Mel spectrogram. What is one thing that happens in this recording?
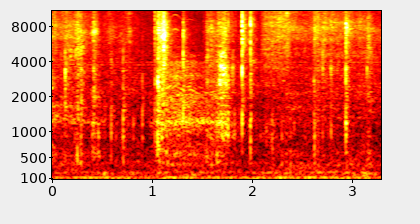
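A trading card rustles softly in a plastic sleeve as it is handled.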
